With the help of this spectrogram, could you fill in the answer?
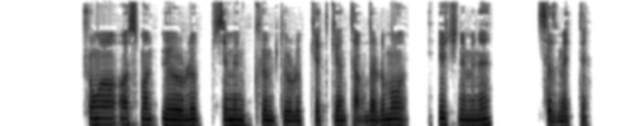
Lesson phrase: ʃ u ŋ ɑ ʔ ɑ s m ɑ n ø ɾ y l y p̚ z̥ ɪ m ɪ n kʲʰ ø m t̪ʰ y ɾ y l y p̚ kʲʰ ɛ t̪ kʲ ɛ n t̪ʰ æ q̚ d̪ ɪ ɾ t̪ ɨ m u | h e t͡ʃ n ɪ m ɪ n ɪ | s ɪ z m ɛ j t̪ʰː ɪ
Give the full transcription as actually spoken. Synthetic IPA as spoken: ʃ u ŋ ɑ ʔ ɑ s m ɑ n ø ɾ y l y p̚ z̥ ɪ m ɪ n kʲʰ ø m t̪ʰ y ɾ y l y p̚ kʲʰ ɛ t̪ kʲ ɛ n t̪ʰ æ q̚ d̪ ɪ ɾ d̪ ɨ m u | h e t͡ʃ n ɪ m ɪ n ɪ | s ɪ z m ɛ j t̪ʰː ɪ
